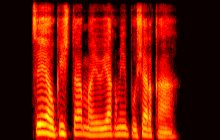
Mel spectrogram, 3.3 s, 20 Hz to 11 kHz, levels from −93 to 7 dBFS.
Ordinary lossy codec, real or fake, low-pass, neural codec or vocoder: Opus, 24 kbps; real; 9.9 kHz; none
